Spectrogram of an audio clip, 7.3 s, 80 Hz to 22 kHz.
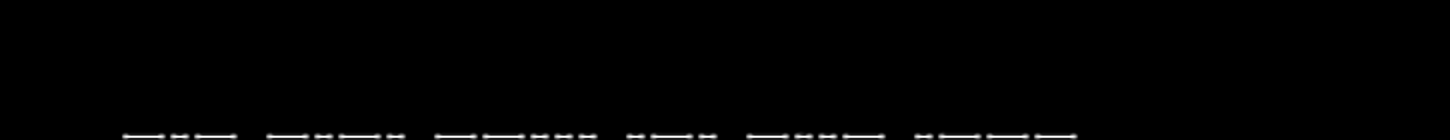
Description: Morse code, heard as a keyed tone, about 21 wpm, 700 Hz. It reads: KC7RXJ
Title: USA Call Signs - 6 Characters - Repeated 3x - 20wpm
